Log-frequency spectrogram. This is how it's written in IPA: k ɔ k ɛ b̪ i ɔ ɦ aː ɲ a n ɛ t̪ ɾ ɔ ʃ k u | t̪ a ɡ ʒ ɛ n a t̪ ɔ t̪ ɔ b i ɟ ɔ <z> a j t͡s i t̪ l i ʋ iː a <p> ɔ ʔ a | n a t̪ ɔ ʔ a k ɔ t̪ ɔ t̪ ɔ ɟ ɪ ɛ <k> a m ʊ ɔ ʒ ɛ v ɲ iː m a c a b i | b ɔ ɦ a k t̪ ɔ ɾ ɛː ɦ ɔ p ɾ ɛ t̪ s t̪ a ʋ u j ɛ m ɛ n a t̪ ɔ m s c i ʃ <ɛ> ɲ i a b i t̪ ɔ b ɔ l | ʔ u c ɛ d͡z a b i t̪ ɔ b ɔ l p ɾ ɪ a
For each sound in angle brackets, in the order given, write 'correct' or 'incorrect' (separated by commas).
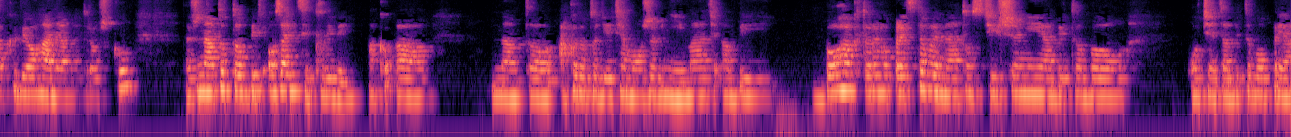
correct, incorrect, incorrect, correct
